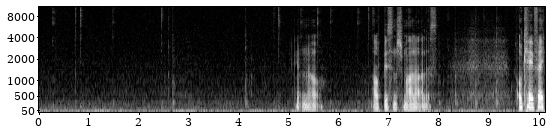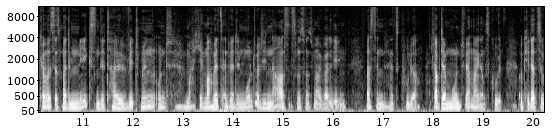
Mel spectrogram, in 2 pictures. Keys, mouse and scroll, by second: 0.8 right click, 1.5-2.7 right drag, 2.7 middle click, 4.7-8.2 right drag, 5.3-8.2 drag, 7.7-9.0 middle drag, 11.9-14.4 middle drag, 15.0 z, 15.8 KP_1, 17.1-19.4 middle drag, 19.4-20.2 drag.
